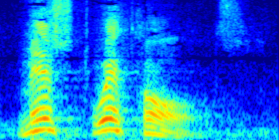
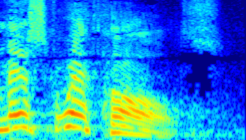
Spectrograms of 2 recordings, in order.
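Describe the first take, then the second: First: "Missed" slowed and leaned on, then withholds falls away; slow, deliberate repeat weighing the word "Missed"; stress on missed. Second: Said in the usual way. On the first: Shown as a demonstration.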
